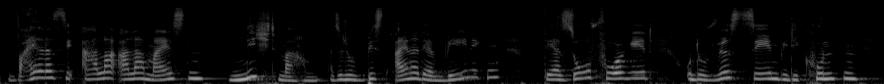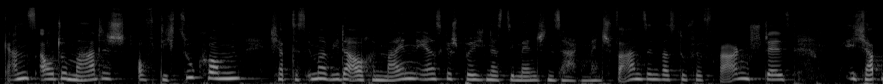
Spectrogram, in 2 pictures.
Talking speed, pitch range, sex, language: 165 wpm, 210-265 Hz, female, German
